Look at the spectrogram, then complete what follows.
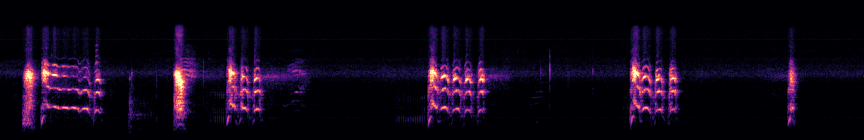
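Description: Chihuahua barking: about six bursts of high-pitched yapping, most of them several quick barks in a row, with short quiet pauses between them.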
